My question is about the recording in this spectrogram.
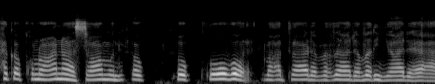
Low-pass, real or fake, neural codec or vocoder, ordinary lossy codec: none; fake; codec, 24 kHz, 0.9 kbps, WavTokenizer, small release; none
